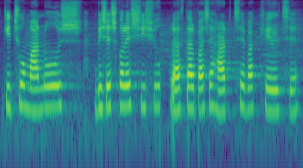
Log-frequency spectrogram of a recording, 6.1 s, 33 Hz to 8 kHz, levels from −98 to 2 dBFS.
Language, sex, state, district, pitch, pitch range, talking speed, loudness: Bengali, female, West Bengal, Cooch Behar, 235 Hz, 215-245 Hz, 100 wpm, -17 LUFS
